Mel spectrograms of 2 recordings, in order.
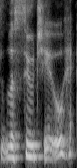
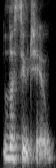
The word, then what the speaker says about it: Lesotho: So we would pronounce it as Lesotho. That's not perfect either. There is a slightly different way that in the local language, which is Sesotho, that it would come across. But yes, we would say Lesotho.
